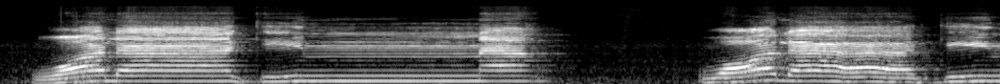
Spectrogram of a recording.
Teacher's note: নুনে যদি তাসদিদ হয় গুন্না করা ওয়াজিব হয়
